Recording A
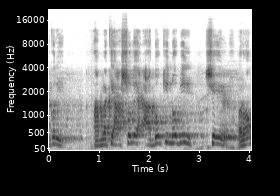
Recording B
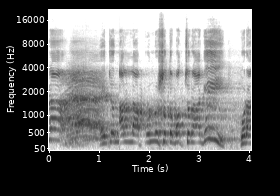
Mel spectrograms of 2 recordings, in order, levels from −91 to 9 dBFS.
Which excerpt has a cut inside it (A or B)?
B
